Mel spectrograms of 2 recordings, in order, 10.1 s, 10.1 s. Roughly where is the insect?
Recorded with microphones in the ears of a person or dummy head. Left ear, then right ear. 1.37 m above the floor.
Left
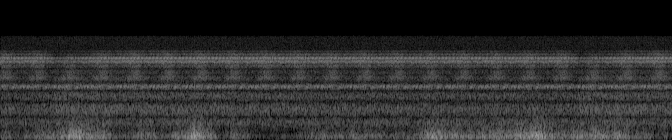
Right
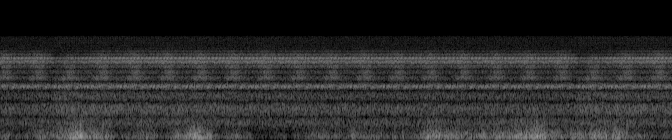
Centre.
